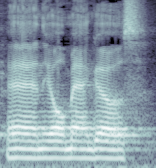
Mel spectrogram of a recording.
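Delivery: normal talking voice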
